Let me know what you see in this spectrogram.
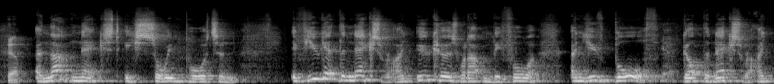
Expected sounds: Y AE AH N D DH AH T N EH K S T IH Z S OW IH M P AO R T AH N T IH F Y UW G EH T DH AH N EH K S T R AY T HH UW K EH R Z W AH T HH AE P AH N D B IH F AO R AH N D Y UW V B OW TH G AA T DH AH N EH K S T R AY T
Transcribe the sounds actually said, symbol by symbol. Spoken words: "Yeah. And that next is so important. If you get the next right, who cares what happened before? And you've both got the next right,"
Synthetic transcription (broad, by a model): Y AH N DH AH T N EH K S T IH Z S OW IH M P AO R T N T IH F Y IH G EH T DH AH N EH K S T R AY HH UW K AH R Z W AH T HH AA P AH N B IH F AO R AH N Y UW V B OW TH G AA T DH AH N EH K S T R AY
